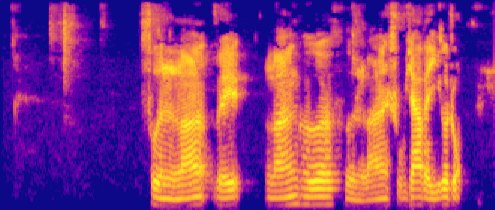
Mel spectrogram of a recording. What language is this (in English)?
Chinese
